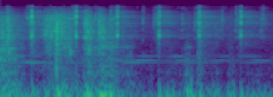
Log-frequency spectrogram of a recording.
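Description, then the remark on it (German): Scissors snip repeatedly, a quick irregular run of crisp metallic clicks and scrapes, fairly quiet, with no voices. “Also, liebe Zuhörer, hört die Schere.”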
